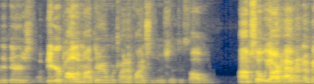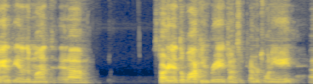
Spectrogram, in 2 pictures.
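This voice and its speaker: Loud, quick-talking man with a low voice. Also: a little hiss or hum, rough recording. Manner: loud voice, frequent "you know" and "um" fillers. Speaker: homeless outreach worker speaking at a council meeting. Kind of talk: unscripted public remarks. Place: council chamber, speaking without a microphone.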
